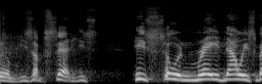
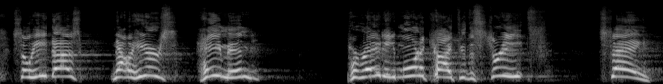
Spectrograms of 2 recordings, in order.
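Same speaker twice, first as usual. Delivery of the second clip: normal talking voice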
